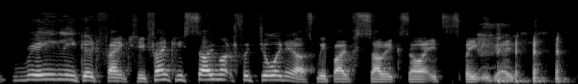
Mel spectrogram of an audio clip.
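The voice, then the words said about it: English accent. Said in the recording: “it's really lovely and beautiful to hear an English accent ... England accent, how fabulous”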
